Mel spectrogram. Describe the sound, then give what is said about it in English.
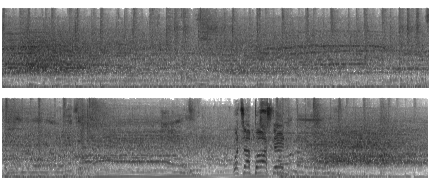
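A loud live crowd at a roast show cheers, yells and whoops steadily for the whole stretch, a dense roar that swells near the end as a voice calls out a greeting over it. “The crowd is hot.”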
